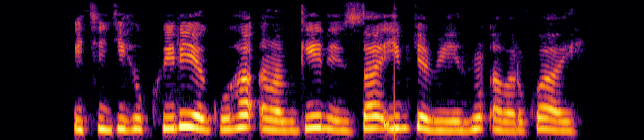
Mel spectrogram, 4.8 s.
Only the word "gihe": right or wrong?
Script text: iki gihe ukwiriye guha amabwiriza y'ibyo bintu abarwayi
right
